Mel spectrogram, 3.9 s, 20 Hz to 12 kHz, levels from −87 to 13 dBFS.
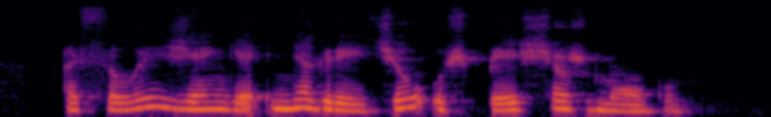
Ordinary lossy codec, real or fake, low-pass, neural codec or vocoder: Opus, 64 kbps; real; 9.9 kHz; none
